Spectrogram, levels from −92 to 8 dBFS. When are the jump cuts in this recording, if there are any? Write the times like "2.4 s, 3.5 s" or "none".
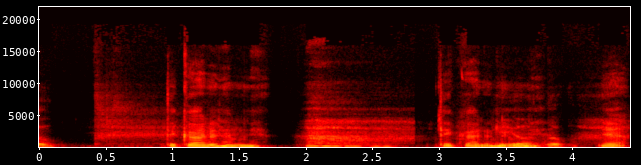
2.8 s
